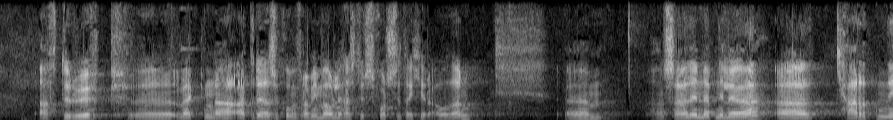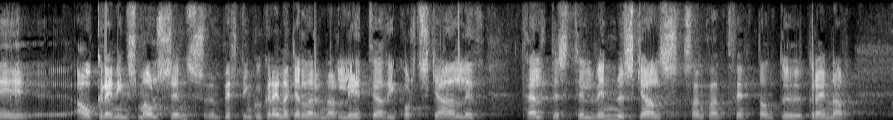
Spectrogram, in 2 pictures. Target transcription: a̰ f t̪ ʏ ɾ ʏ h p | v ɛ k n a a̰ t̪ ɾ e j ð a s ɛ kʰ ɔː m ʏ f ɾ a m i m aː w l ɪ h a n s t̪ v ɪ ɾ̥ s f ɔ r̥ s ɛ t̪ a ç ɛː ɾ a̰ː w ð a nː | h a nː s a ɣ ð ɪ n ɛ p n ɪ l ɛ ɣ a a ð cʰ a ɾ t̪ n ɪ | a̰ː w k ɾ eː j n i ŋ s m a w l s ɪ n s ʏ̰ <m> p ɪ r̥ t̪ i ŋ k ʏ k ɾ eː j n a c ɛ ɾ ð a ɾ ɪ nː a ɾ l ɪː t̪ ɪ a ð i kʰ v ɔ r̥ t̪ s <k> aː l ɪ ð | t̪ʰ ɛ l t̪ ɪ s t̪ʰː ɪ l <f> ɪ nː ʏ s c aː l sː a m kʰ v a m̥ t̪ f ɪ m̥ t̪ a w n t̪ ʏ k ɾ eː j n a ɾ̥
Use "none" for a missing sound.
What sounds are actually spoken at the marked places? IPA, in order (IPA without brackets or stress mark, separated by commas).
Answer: m, c, v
